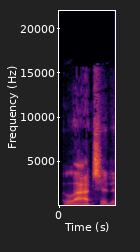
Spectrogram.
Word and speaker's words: Latchit: And it's Latchet, is they spell it L-A-T-C-H-I-T. It's one word, Latchet Rack.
